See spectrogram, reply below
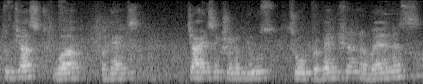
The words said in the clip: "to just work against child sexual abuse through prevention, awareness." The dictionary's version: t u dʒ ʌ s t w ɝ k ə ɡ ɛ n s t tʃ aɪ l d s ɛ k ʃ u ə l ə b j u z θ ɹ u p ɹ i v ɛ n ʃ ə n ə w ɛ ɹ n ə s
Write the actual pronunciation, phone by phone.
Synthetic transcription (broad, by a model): t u dʒ ʌ s t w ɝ k ə ɡ ɛ n s t tʃ aɪ l d s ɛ k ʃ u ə l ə b j u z t ɹ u p ɹ i v ɛ n ʃ ə n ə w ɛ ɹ n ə s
